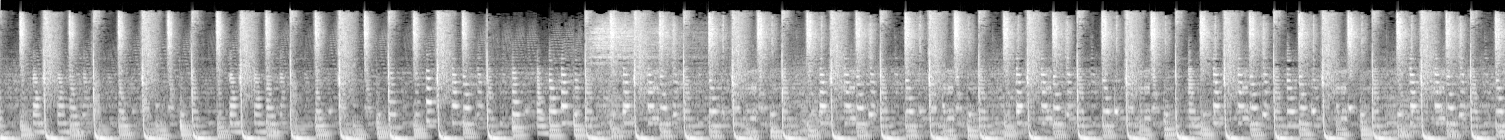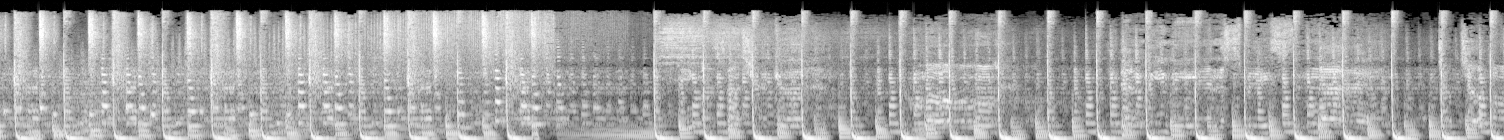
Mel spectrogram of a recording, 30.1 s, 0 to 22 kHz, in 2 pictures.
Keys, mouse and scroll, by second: 1.3 i, 1.3 w, 2.5 s, 3.8 alt+e, 5.7-10.5 shift+middle drag, 10.4 1, 10.5 right click, 10.6-14.5 middle drag, 12.0 g, 14.1 alt+z, 14.5 alt+right click, 14.6-15.6 alt+middle drag, 15.6 alt+shift+right click, 15.7 alt+shift+middle click, 16.2 ctrl+z, 16.5 alt+shift+right click, 16.6-19.1 alt+shift+middle drag, 17.9 3, 18.2 alt+z, 18.6 alt+z, 18.9 1, 19.2-28.1 middle drag, 20.1 ctrl+KP_Add, 20.3 alt+z, 21.2 i, 28.1-29.6 middle drag.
